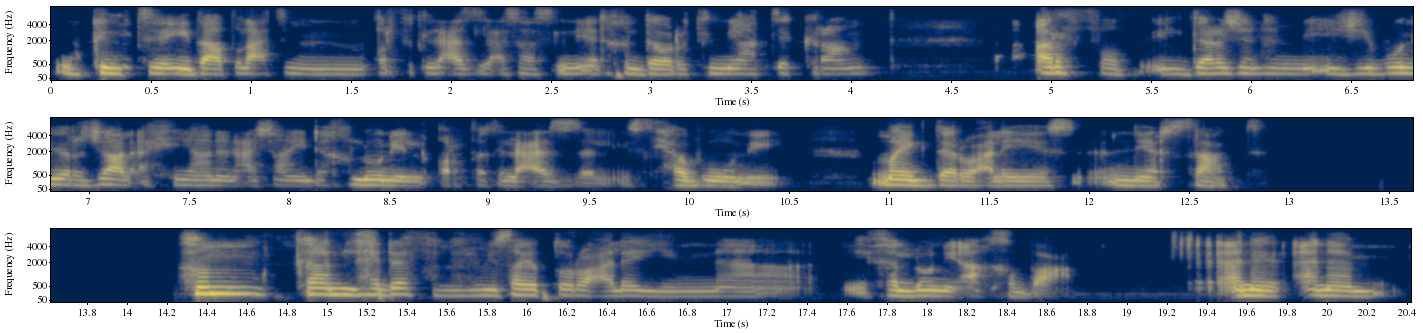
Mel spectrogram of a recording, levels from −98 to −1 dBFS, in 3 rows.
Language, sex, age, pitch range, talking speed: Arabic, female, 20-39, 170-215 Hz, 110 wpm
